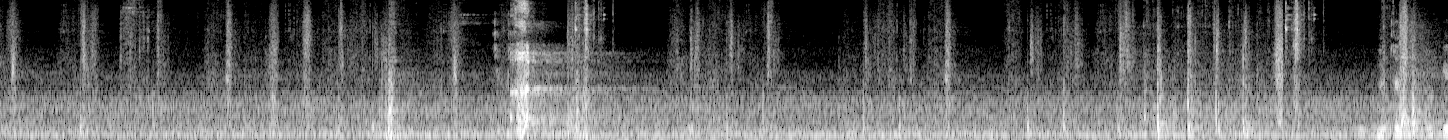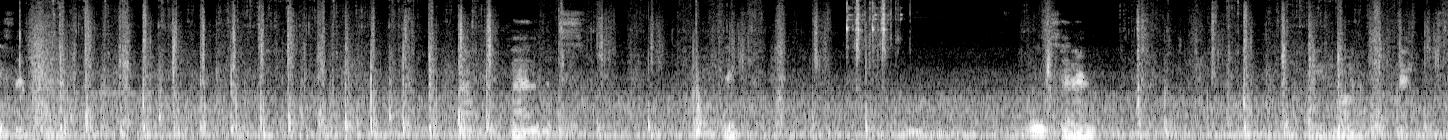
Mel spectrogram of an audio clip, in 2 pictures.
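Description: Footsteps walk steadily across a hard floor.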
